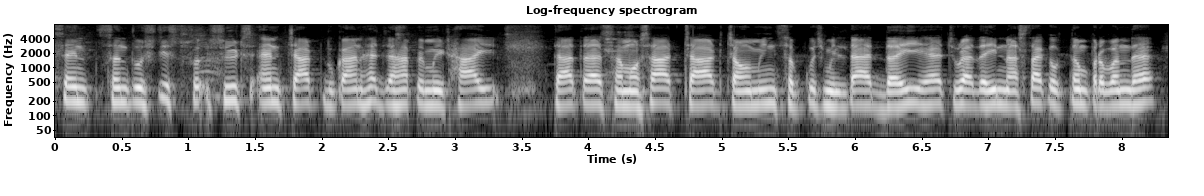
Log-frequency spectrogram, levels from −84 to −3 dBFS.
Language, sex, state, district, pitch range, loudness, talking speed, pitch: Hindi, male, Bihar, East Champaran, 170-190 Hz, -17 LUFS, 185 wpm, 175 Hz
